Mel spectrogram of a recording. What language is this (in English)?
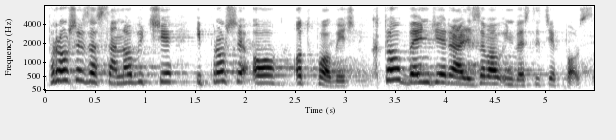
Polish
